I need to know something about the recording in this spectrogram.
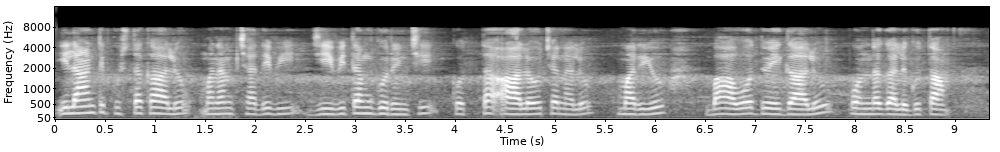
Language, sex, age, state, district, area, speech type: Telugu, female, 18-30, Telangana, Nizamabad, urban, spontaneous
